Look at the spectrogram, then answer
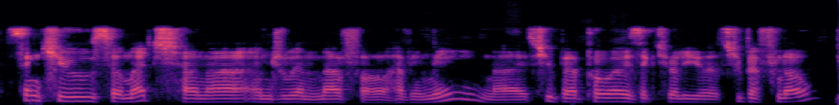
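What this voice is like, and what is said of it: French-accented English. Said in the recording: “from France ... my horrible accent and really bad pronunciation”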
